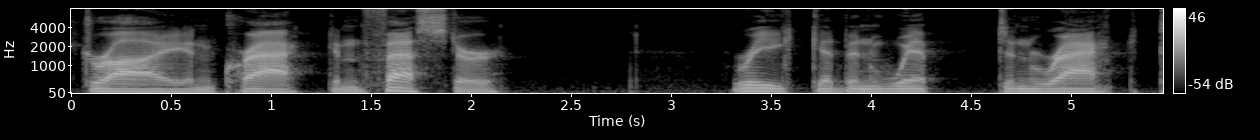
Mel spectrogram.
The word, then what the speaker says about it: Reek: Reek, Reek, it rhymes with meek."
